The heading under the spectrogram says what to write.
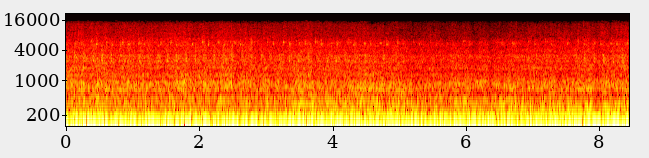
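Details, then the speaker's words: C6 Corvette V8 at idle: rough idle with light, fast, uneven ticking over heavy low rumble; valve train (rocker, lifter, pushrod) first suspected, but tests point away from it, possibly the intake manifold; not confirmed. "sounds like I gotta either a rocker or a lifter or a push rod something in a valve train that's not sounding right"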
